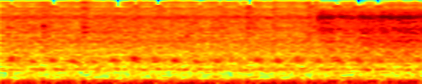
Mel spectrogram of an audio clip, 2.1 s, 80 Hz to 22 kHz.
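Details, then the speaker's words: Barn-find Lotus Elan Sprint big-valve twin cam, off the road since the early 1990s, dust-covered, just restarted with ignition previously redone: steady, even idle, smooth low beat, no knocks, misses or ticks. Normal idle. "Absolutely covered in dust. swallow poo and swallows eggs, but it's still idling."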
